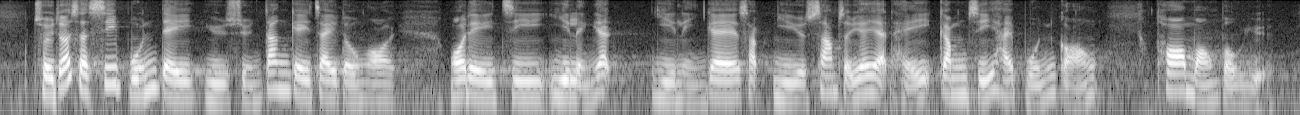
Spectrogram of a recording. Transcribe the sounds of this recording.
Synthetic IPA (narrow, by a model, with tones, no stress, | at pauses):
t͡ʃʰɵ˨˩ɥt͡sɔː˨˥sɐ˨t̚siː˥puː˨˥nt̪e˨jjyː˨˩syː˨˩nt̪ɐ˥ŋke˧jt͡sɐ˧jt̪o˨wŋɔː˨j | ŋɔː˨˧t̪e˨jt͡siː˨jiː˨lɪ˨˩ŋjɐ˥t̚ | jiː˨˩liː˨˩nkɛː˧sɐ˨p̚jiː˨˩jyː˨t̚saː˥msɐ˨p̚jɐ˥t̚jɐ˨t̚he˨˥jkɐ˧mt͡siː˨˥ɦɐ˨˥jpuː˨˥nkɔ̰ː˨˥ŋ | t̪ʰɔː˥mɔː˨˧ŋpo˨wjy̰ː˨˩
